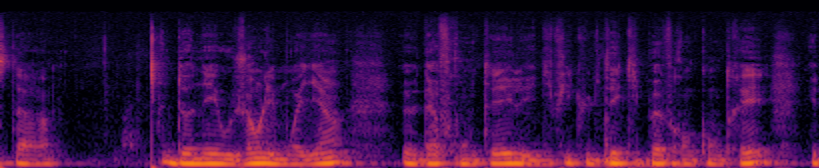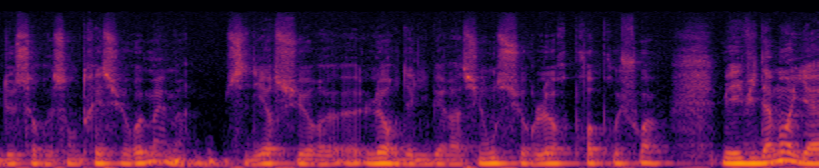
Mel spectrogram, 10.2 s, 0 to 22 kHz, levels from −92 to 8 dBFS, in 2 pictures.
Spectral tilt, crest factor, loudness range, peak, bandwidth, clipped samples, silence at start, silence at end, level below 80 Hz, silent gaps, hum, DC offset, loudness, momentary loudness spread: -6.5 dB/octave; 20 dB; 3 LU; -8 dBFS; 12.5 kHz; under 0.1%; 0 s; 0 s; -60 dBFS; none; none; under 0.1%; -29 LUFS; 10 LU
